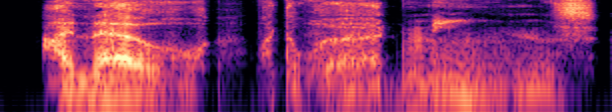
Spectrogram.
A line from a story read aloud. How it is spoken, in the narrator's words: Count Olaf growled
